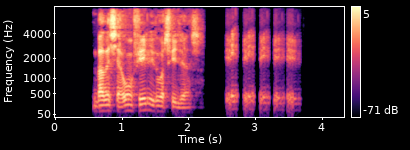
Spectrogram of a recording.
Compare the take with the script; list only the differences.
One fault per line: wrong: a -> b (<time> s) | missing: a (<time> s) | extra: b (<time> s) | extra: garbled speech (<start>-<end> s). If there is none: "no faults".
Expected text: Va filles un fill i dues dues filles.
wrong: filles -> deixar (0.8 s)
missing: dues (1.8 s)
